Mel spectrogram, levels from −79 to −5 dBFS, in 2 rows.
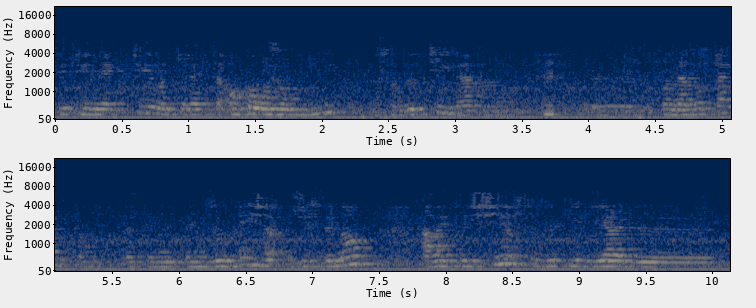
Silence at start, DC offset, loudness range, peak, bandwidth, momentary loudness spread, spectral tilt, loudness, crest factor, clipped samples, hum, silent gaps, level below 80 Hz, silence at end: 0 s; under 0.1%; 3 LU; -26 dBFS; 7.6 kHz; 9 LU; -5.5 dB/octave; -44 LUFS; 18 dB; under 0.1%; none; none; -66 dBFS; 0 s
